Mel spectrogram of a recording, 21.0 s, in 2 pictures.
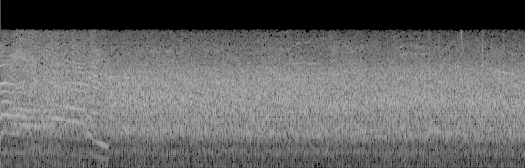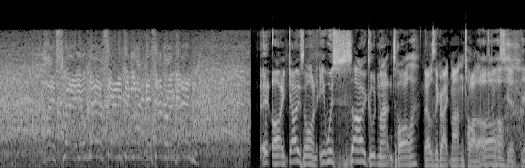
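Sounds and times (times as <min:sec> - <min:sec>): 
football stadium crowd roaring after goal: 0:00.0 - 0:15.5
speech: 0:16.2 - 0:21.0.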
